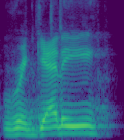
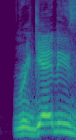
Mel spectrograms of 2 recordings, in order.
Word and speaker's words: Rigetti: That Rigetti still chilling.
